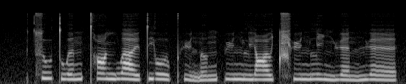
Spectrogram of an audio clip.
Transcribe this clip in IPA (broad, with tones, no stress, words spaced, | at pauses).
t͡su˦t̪wə˨˦nt̪ʰɑ˦ŋwa˥˨ɪ̯ t̪jo˥˨ʊ̯pʰy̰˨˩nɤ˨˦ŋ py˦nljɑ˦ʊ̯ t͡ɕʰy˦nli˥˨ŋ ɥɛ˥˨nn̪ɥɛ˥˨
